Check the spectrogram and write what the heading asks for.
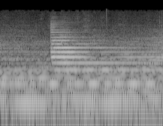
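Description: High school concert band of brass and woodwinds playing a held chord. About two-thirds of a second in, a bright high note joins on top.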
